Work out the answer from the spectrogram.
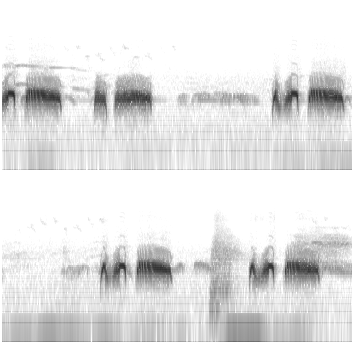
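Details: Cooing of a decoy spotted dove in thúc gù style, deep-voiced giọng thổ: four separated phrases of a double-pulsed short note leading into a sustained low coo, with soft murmurs between.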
